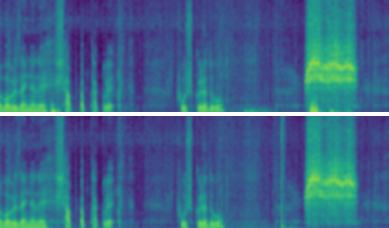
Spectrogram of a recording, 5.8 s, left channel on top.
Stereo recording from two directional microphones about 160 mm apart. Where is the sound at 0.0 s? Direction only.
Centre (ahead or behind).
